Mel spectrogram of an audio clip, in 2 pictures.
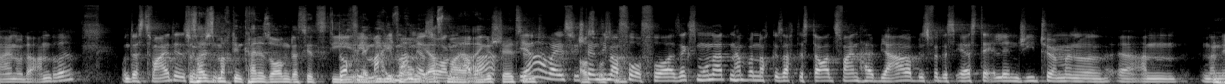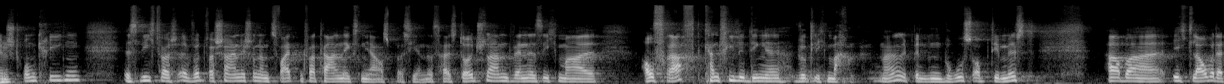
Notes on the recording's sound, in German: Live-Podcast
